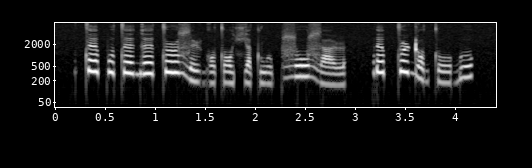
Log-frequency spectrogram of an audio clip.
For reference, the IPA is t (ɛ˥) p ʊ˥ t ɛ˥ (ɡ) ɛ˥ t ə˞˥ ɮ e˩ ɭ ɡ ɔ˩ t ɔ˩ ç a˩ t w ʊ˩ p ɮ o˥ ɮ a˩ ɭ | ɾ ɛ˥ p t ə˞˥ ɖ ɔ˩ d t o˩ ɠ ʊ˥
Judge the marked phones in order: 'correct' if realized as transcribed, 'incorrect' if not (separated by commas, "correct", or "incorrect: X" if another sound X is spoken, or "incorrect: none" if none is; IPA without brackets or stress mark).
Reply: correct, correct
